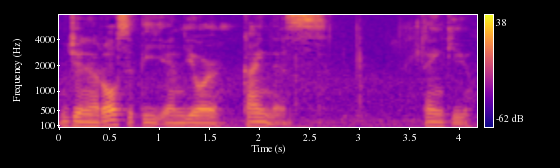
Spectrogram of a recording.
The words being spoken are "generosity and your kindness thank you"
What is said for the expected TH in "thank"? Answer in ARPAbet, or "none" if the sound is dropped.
T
